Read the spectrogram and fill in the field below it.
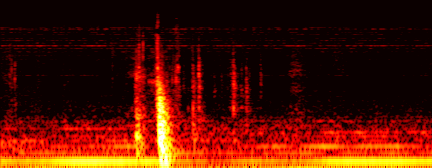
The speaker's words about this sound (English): tries the door but it's locked.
